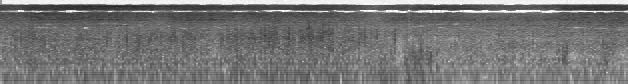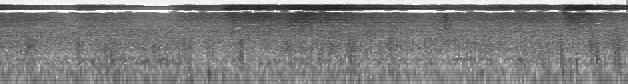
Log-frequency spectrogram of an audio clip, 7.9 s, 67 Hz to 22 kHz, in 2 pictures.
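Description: Passenger train hauled by an MLW M420W diesel locomotive running on the rails, its wheels clacking over the track.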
